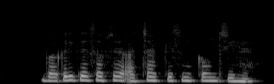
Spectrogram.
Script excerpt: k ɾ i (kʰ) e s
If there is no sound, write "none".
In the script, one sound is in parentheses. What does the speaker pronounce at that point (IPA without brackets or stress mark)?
k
